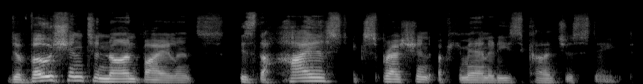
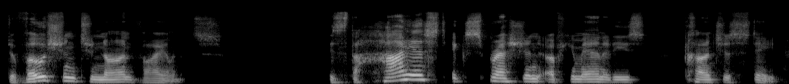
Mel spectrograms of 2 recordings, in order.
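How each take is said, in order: First: It is said at a normal speed. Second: It is said slowly and deliberately.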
